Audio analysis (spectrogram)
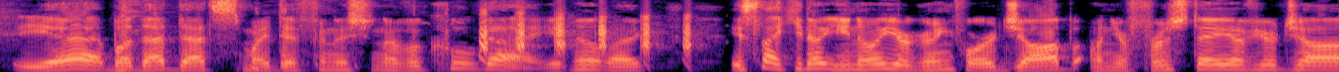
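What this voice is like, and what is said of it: Usual voice. Nothing is said of it.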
